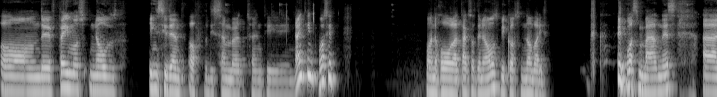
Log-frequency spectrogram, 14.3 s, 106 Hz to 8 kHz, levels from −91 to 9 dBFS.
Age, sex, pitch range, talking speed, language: 30-49, male, 125-165 Hz, 95 wpm, English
